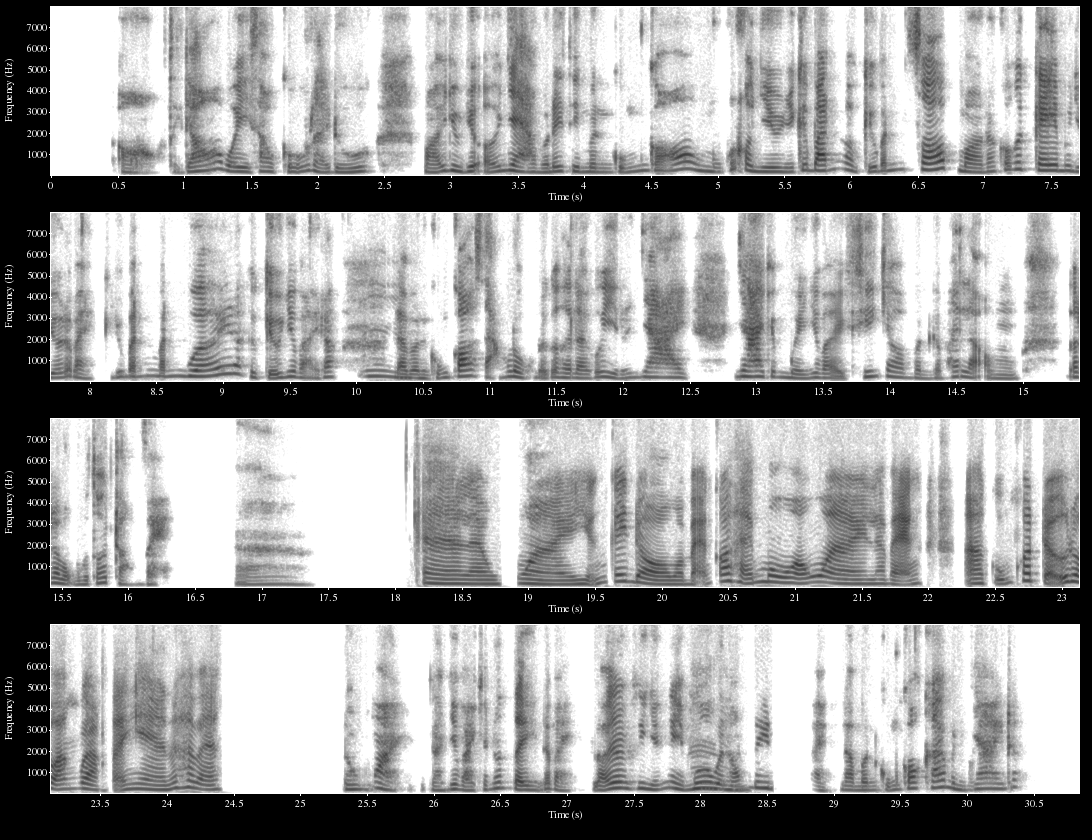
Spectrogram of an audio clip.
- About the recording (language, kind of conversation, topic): Vietnamese, advice, Vì sao bạn khó bỏ thói quen ăn vặt vào buổi tối?
- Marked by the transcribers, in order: tapping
